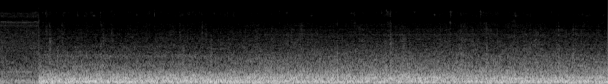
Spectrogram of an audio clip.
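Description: Airliner cabin noise heard from a seat inside the plane: a steady, loud, low rumble of engines and airflow, starting abruptly about half a second in after a quieter moment.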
